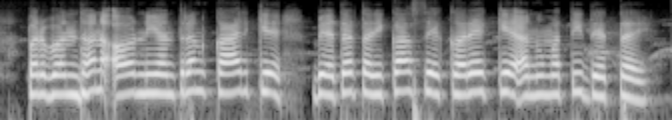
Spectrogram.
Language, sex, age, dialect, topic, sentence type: Magahi, female, 46-50, Southern, banking, statement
